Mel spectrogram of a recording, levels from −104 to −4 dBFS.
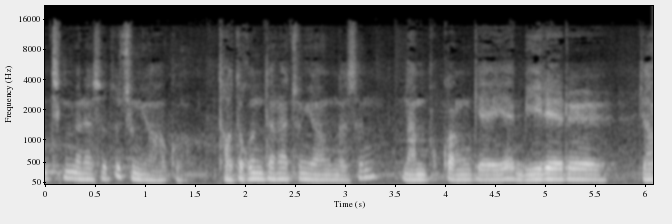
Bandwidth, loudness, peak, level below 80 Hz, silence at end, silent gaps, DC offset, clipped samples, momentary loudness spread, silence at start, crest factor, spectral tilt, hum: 14.5 kHz; -27 LUFS; -8 dBFS; -58 dBFS; 0 s; none; under 0.1%; under 0.1%; 13 LU; 0 s; 18 dB; -7 dB/octave; none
